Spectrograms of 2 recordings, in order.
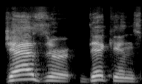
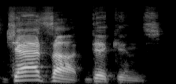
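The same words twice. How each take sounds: First: Said in the usual way. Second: Jazza said with a dropped final r, falling; British Jazza Dickens. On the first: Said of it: "his name is Jazzer Dickens". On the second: Shown as a demonstration. Explaining a boxer's name to Alan, British pronunciation. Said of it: "but it's pronounced Jazza Dickens".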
